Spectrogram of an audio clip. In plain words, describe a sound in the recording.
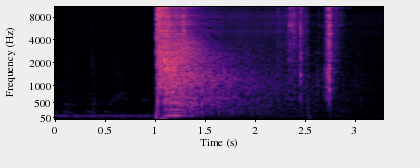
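A rifle fires a loud shot outdoors, and the blast echoes and fades away.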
